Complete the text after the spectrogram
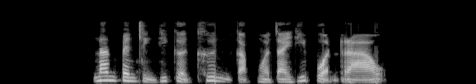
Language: Thai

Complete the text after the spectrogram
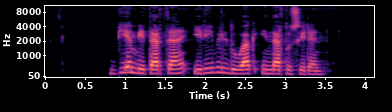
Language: Basque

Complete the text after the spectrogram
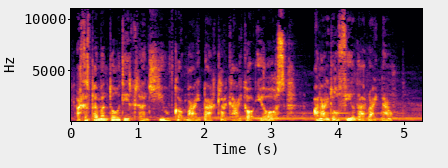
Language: Welsh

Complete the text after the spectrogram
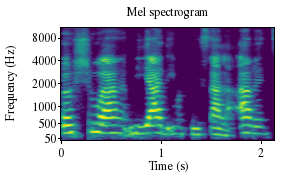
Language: Hebrew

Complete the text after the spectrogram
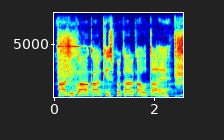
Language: Hindi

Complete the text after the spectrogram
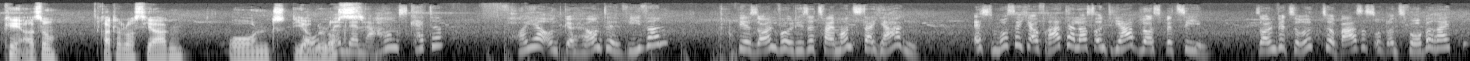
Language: German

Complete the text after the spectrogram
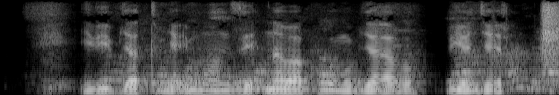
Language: Kinyarwanda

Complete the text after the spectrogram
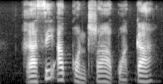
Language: Northern Sotho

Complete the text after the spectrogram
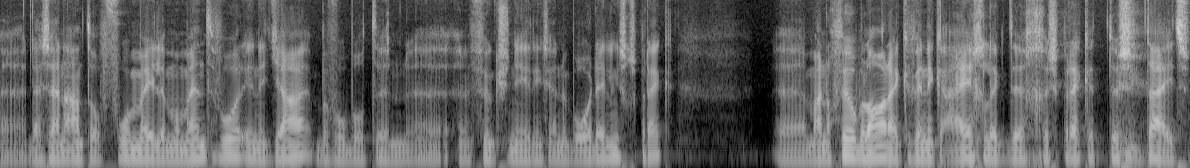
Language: Dutch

